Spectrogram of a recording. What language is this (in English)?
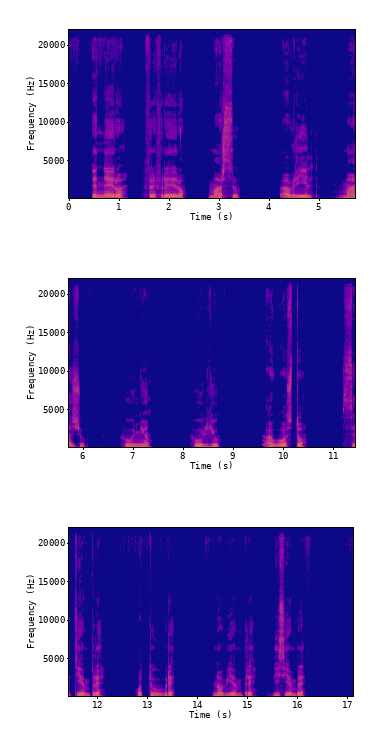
Sinicahua Mixtec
